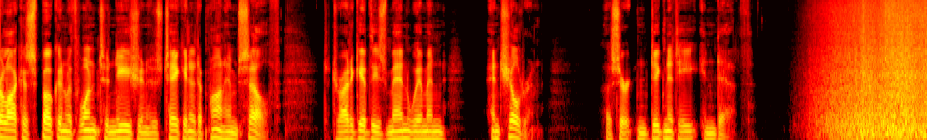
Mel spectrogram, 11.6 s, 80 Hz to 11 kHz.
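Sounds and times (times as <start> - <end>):
speech: 0.0 - 6.7, 7.6 - 9.2
rough sea waves surging onto the shore: 10.1 - 11.5.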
